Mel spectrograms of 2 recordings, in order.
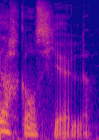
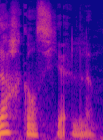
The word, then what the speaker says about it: arcs-en-ciel: the plural form, des arcs-en-ciel. Okay, you can see that as usual we don't really pronounce this final S, so phonetically it's almost the same, but then we've got this liaison between the two, des arcs-en-ciel.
